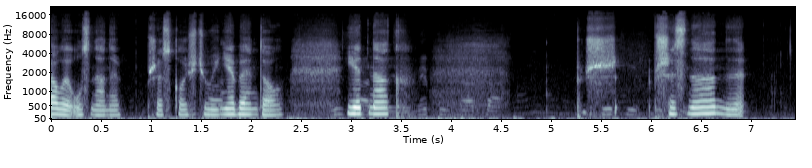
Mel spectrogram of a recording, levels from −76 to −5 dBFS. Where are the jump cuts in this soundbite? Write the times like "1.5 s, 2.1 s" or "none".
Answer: none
